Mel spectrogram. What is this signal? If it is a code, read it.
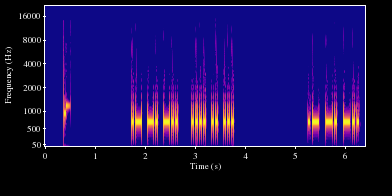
Morse code, heard as a keyed tone, about 28 wpm, 700 Hz. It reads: AND HIS AND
